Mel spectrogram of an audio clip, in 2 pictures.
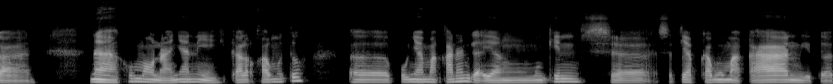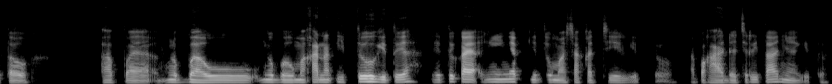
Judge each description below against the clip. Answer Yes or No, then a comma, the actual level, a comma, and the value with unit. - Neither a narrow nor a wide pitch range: No, narrow, 2.2 semitones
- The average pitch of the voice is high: No, low, 105 Hz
